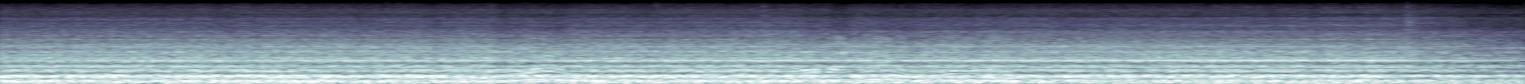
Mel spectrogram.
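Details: Furnace on a no-heat call, power restored after part replacement: steady even whoosh of inducer and burner, no clicking, stumbling or surging; furnace running normally.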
